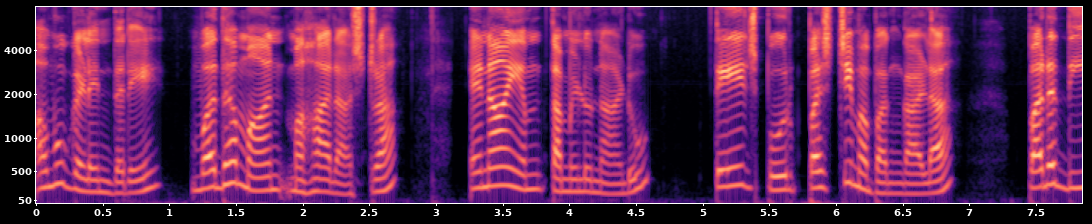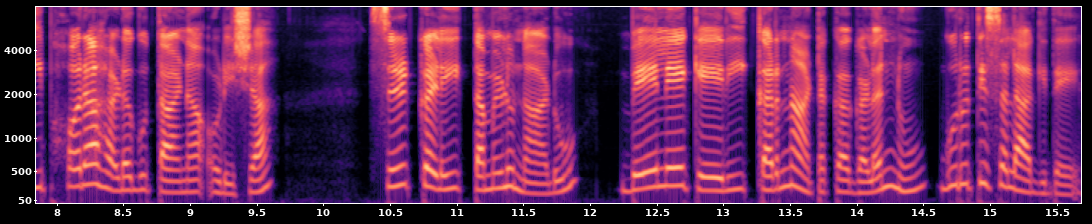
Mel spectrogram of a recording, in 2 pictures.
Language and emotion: Kannada, neutral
